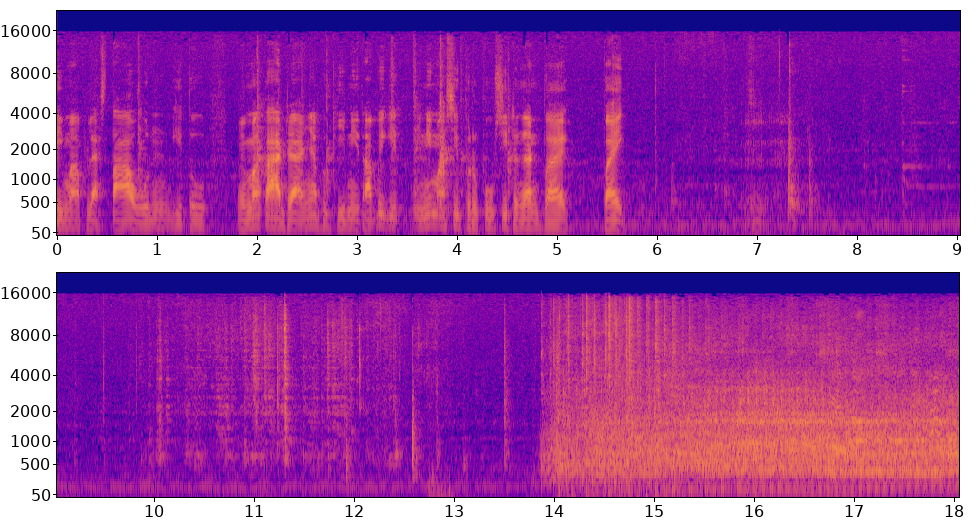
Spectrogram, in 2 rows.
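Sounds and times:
stone grinder rattling grind: 10.3s - 12.4s, 13.9s - 15.9s
grinder low hum: 13.8s - 18.0s.

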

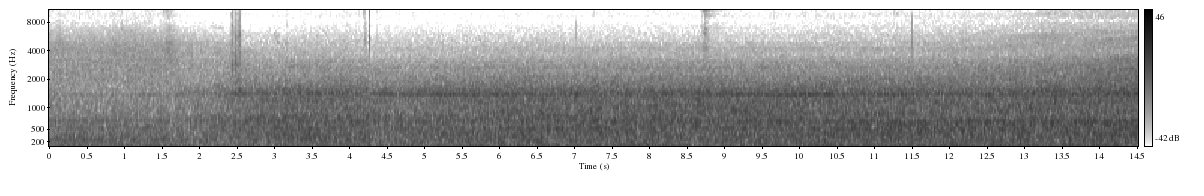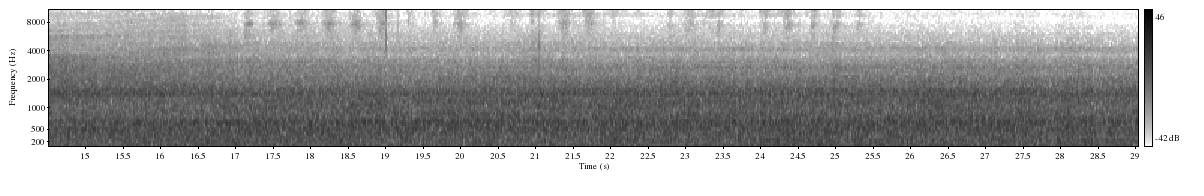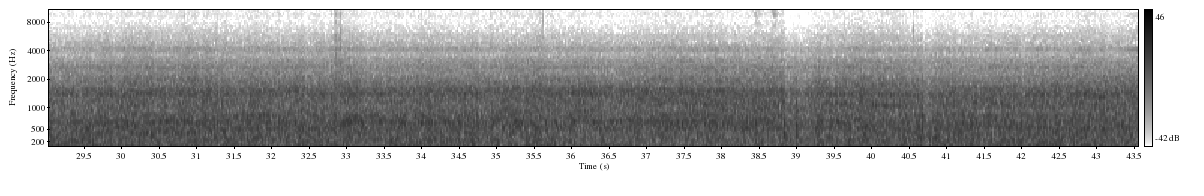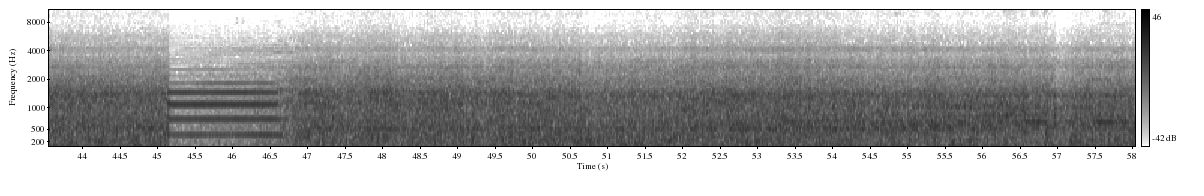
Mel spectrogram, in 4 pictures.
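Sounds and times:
train wheels and rails rushing: 0.0s - 58.0s
locomotive horn: 45.1s - 46.9s.

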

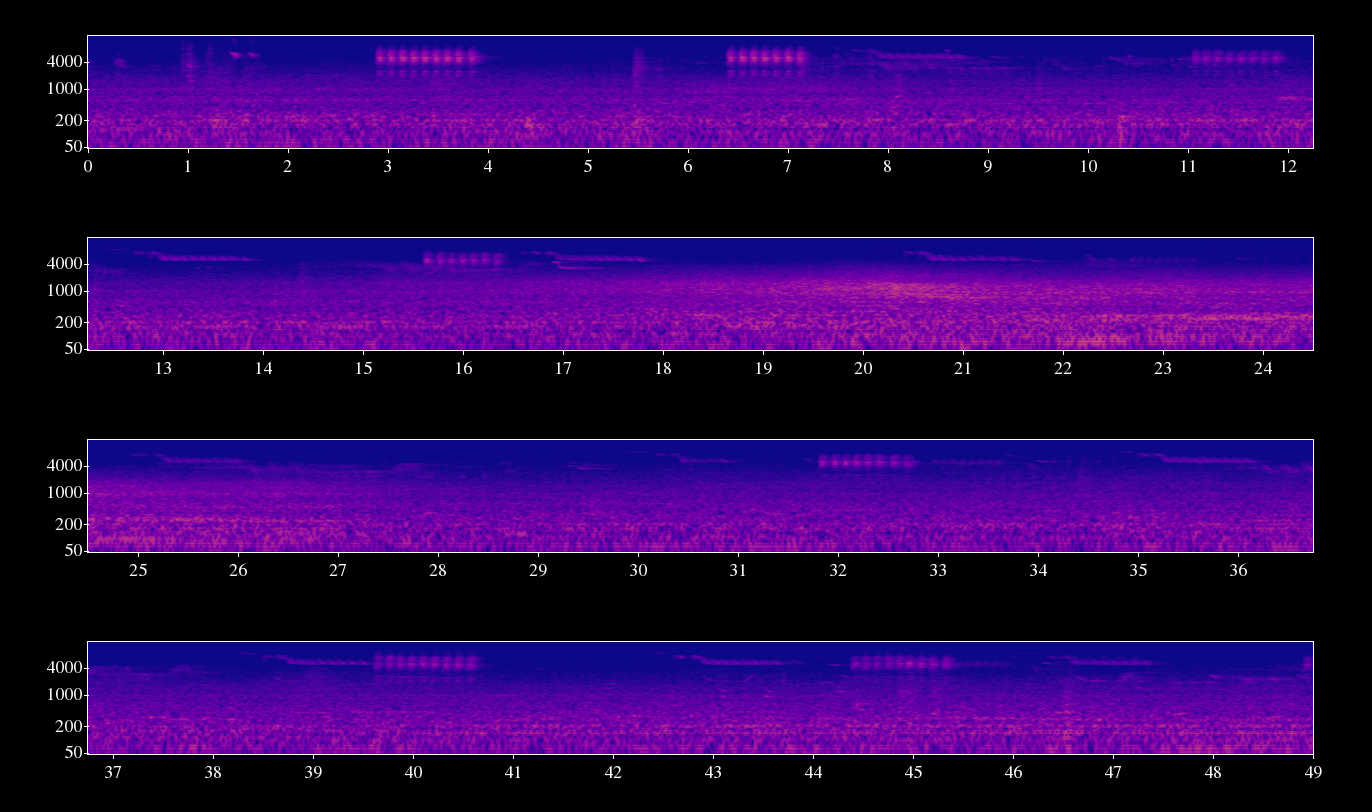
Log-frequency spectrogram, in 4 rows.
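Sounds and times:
bird singing: 2.9s - 4.0s, 5.8s - 14.0s, 14.6s - 17.9s, 31.7s - 40.8s, 42.5s - 49.0s.

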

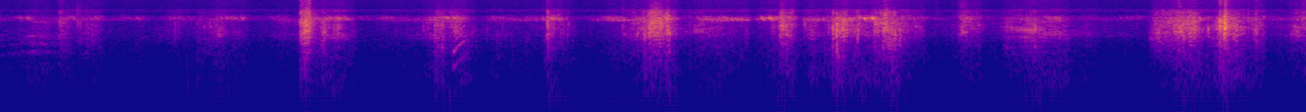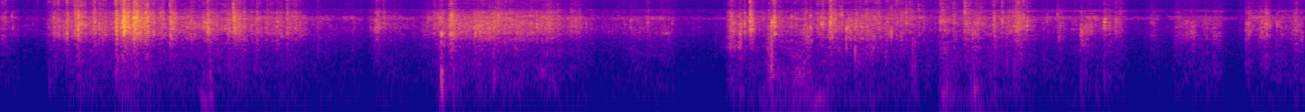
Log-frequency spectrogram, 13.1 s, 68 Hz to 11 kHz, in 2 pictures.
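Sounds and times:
footsteps on dirt path: 0.0s - 13.0s
brush rustling and crackling: 3.2s - 13.0s.

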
